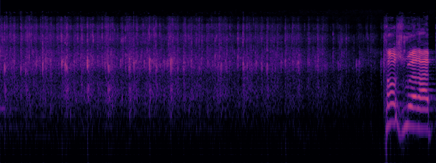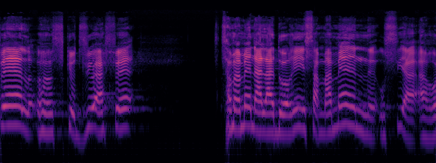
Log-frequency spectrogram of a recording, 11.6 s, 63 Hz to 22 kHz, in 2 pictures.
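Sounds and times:
crowd applauding to praise God: 0:00.0 - 0:05.2
speech: 0:05.1 - 0:07.7, 0:08.8 - 0:11.6.

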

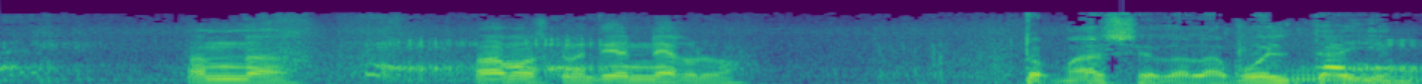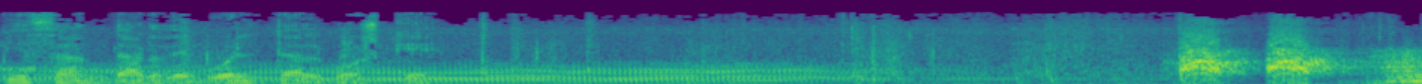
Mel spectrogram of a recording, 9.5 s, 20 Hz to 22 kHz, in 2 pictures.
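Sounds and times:
speech: 0:00.6 - 0:02.6, 0:03.4 - 0:06.6
dog barking at a door: 0:08.6 - 0:09.3.

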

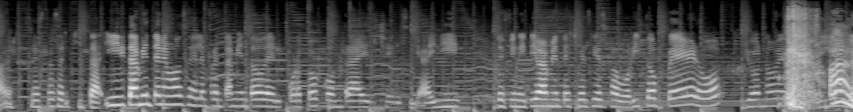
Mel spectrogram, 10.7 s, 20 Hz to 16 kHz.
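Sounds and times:
speech: 0:00.0 - 0:10.6
person sneezing: 0:09.8 - 0:10.4.

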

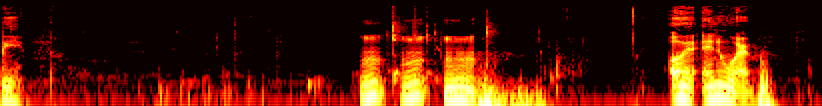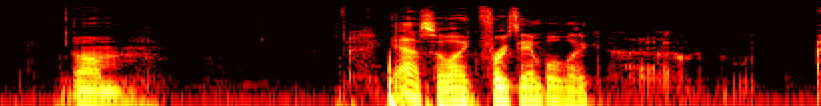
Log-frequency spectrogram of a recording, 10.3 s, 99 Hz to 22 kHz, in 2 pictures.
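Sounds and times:
low hum: 0:00.0 - 0:10.2
person sipping ice-cold water: 0:00.3 - 0:04.1, 0:08.9 - 0:10.0
soft wet mouth and swallowing sounds: 0:00.4 - 0:04.1, 0:08.9 - 0:10.0
speech: 0:02.2 - 0:03.2, 0:04.2 - 0:04.9, 0:05.6 - 0:06.0, 0:07.6 - 0:09.0.

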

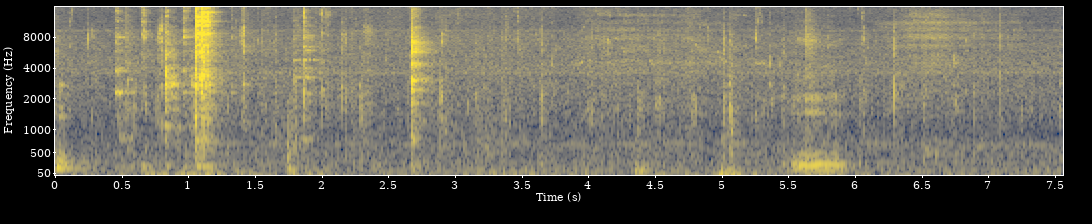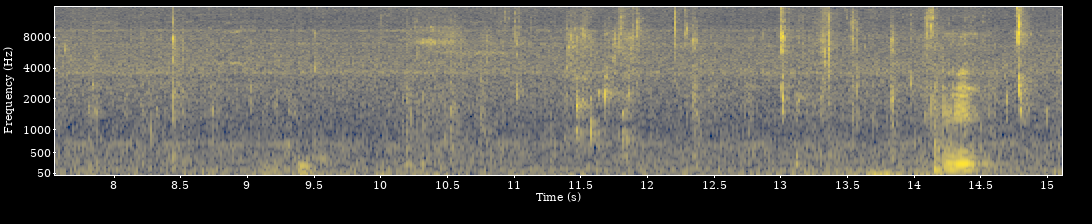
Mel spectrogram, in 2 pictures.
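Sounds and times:
low hum: 0:00.0 - 0:15.1
cutlery clinking against a plate: 0:00.4 - 0:03.0
person chewing curry pickled herring: 0:00.6 - 0:15.1
murmured voice: 0:05.4 - 0:06.1, 0:14.1 - 0:14.7.

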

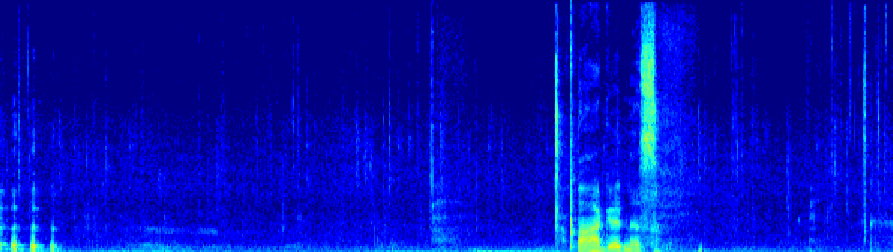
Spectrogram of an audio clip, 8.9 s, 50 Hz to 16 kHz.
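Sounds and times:
hail drumming on a surface in Seattle: 0:00.0 - 0:08.9
speech: 0:00.1 - 0:00.6, 0:05.8 - 0:06.7
low rumble: 0:01.0 - 0:05.6.

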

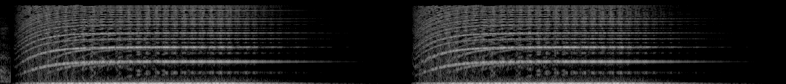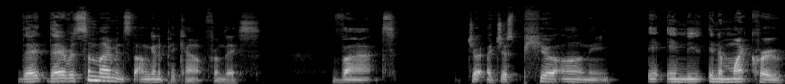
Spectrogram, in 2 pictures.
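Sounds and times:
klaxon-style siren sound effect blasts: 0:00.0 - 0:03.3, 0:04.1 - 0:07.2
speech: 0:08.1 - 0:10.5, 0:11.2 - 0:11.9, 0:12.6 - 0:15.7.

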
